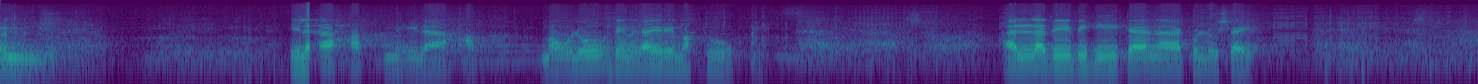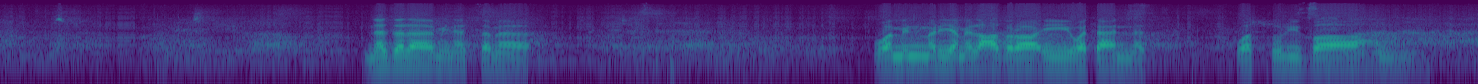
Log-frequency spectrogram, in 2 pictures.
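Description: A man chants slowly in a sung voice with a slight echo.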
